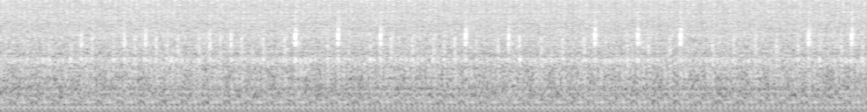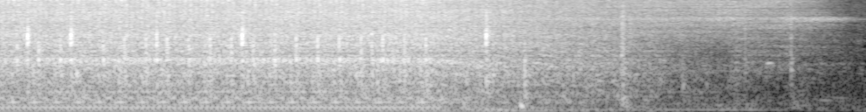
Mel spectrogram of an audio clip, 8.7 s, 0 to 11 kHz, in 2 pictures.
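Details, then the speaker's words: 2006 Mini Cooper R53 Cooper S at start-up: fast, even metallic ticking rattle, about three to four a second over the idle; noise faded after the first start but returned on restart, owner suspects a pulley, unconfirmed. "i'm gonna go ahead and start it up and let you guys hear that noise that it's making i think it might be a pulley um but you know it's my first r53 so i'm not an expert on it yet"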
